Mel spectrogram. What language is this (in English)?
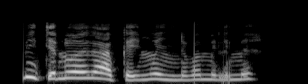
Kalenjin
